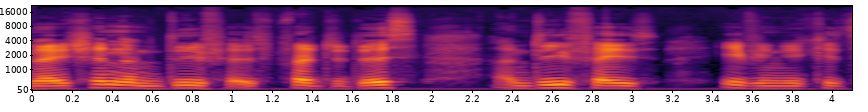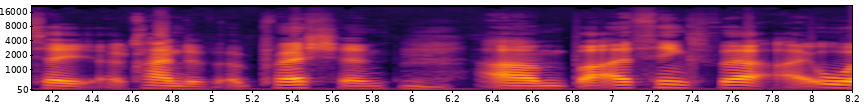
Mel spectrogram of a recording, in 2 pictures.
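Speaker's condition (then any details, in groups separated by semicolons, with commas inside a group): Cerebral palsy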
